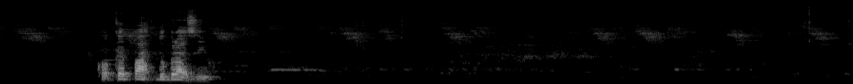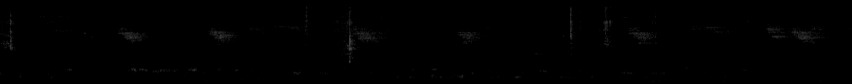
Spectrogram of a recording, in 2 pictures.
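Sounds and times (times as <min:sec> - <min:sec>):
small bird high chirps: 0:00.0 - 0:08.7.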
